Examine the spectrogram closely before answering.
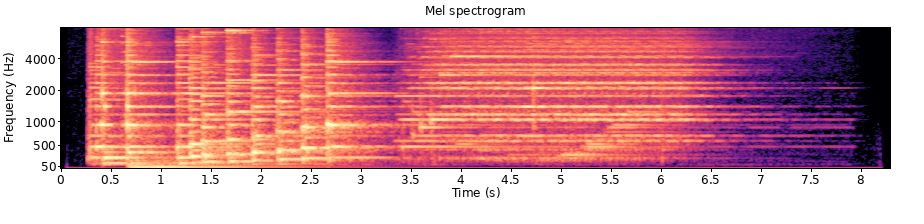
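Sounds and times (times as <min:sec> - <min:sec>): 
story jingle: 0:00.3 - 0:07.8.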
